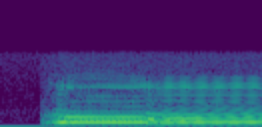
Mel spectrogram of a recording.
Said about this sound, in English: No, I wanted the foghorn, man. I got the foghorn handy. Where's the foghorn? Give me a foghorn on that fucker, man.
